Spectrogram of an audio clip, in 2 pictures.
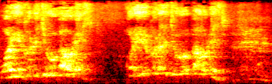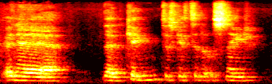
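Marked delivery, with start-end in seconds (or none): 0.0-2.9 put-on very high-pitched repeated scream, wrestler voice. Retelling a wrestling Royal Rumble moment: imitating Bret Hart screaming. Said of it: "he's screaming".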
